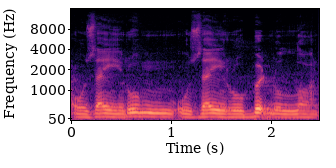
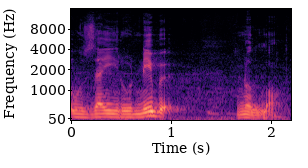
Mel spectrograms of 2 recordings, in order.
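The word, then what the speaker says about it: عزير ابن الله: Karena orang Arab ini sudah bacanya ya otomatis, tidak dibaca Uzairu ibnullah, tapi Uzairun ibnullah.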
